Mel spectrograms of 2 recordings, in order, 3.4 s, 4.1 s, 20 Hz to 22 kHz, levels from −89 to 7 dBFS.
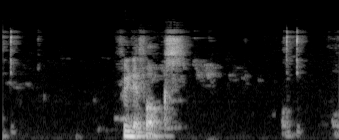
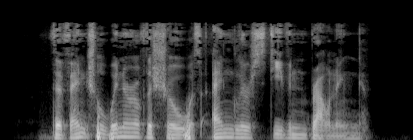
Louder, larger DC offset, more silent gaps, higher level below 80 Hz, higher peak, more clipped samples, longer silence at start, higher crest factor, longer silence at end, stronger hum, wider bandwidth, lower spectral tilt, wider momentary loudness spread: first, -17 LUFS vs -21 LUFS; neither; neither; second, -56 dBFS vs -36 dBFS; about the same, -2 dBFS vs -4 dBFS; neither; second, 0.05 s vs 0.5 s; about the same, 20 dB vs 18 dB; second, 0 s vs 0.5 s; neither; second, 9.6 kHz vs 11.5 kHz; about the same, -4 dB/octave vs -4.5 dB/octave; first, 19 LU vs 7 LU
